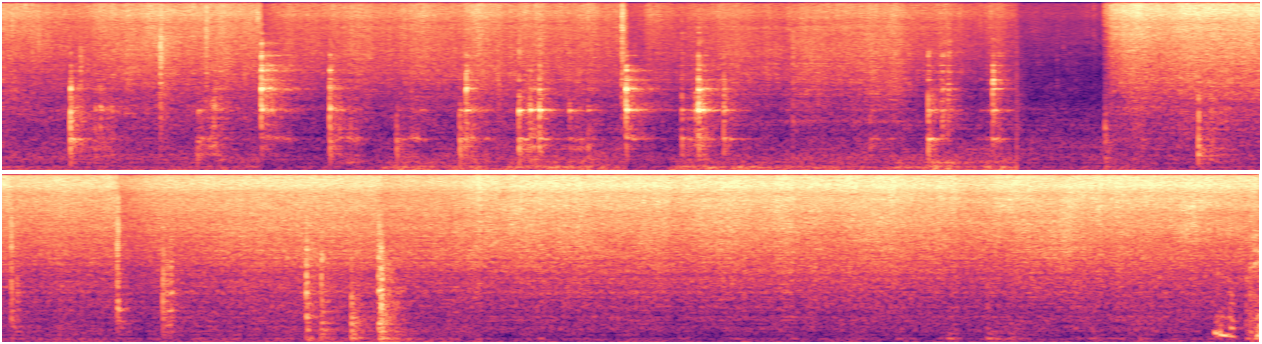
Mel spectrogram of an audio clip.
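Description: Bean sprouts stir-frying in a hot pan with pork chop bits and garlic, a steady loud sizzle and hiss with scraping stirs throughout, briefly dropping out near the middle before returning strong.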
